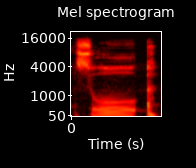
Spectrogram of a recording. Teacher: جب وقف کریں گے حمزہ کو ساکن کر دیں گے جھٹکے کے ساتھ، لیکن قلقلہ نہیں کر رہے ہیں۔ سو، ایسے کر کے ہلانا جو ہے وہ حمزہ کو ہلائیں گے نہیں، اور یہ مد واجب ہے۔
